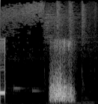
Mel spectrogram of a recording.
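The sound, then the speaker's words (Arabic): Telephone call tones as a call is being placed: one loud, short beep, then a couple of fainter brief tones at the same pitch, alone without voices. “عم جرب اتصل فيك”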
